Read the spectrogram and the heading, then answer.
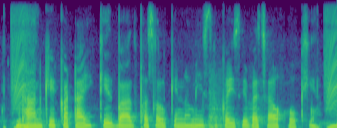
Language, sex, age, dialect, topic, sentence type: Bhojpuri, female, 25-30, Western, agriculture, question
